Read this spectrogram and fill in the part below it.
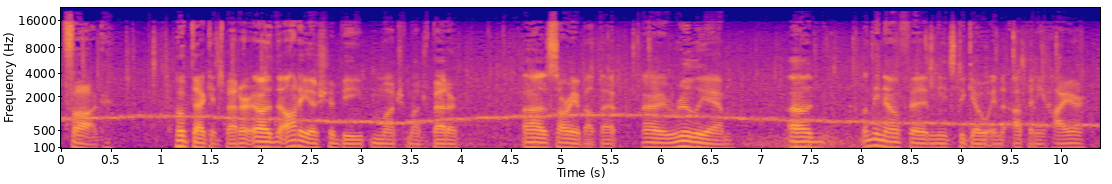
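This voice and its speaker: Fairly even intonation and long, frequent pauses, with audible room echo and noticeable background noise. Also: man, fairly low pitch for a man, moderate pace. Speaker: let's play commentator. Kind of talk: casual gaming commentary.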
